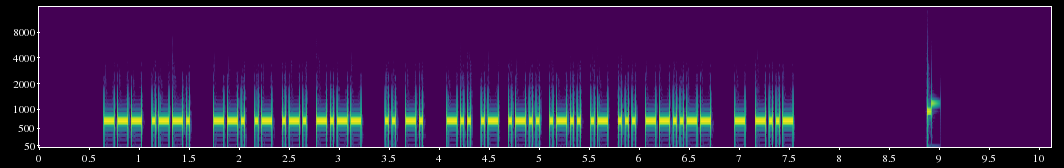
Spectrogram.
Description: Morse code, heard as a keyed tone, about 34 wpm, 700 Hz. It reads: OP GARY IN DALLAS, TX
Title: Common QSO Phrases Encore 35wpm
